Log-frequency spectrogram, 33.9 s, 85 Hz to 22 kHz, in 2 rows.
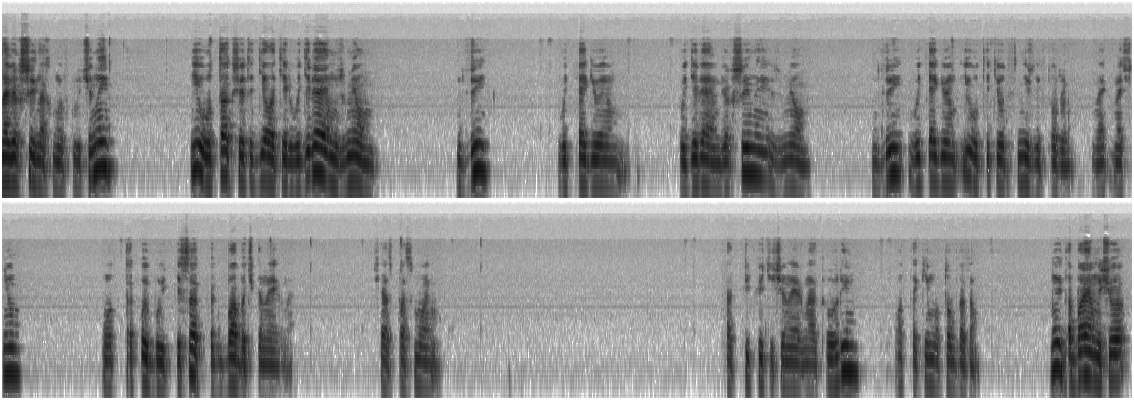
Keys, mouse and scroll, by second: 1.7 click, 9.5 click, 9.5 g, 10.6 g, 14.6 click, 15.5 g, 21.2 click, 22.7 click, 24.7 g, 28.9 click, 28.9 g.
